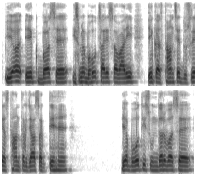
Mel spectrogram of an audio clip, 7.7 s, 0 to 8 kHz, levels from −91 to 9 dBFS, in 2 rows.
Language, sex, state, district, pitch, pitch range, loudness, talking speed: Hindi, male, Uttar Pradesh, Etah, 155 Hz, 150-165 Hz, -14 LUFS, 180 wpm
